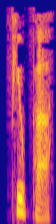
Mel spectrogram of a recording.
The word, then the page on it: pupa: ‘pju:pə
